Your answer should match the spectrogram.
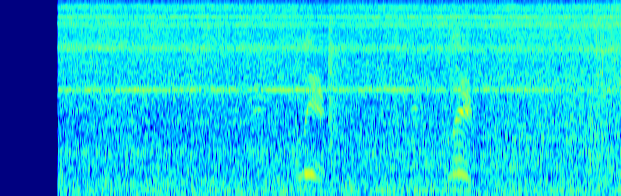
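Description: Steady jet aircraft whine, a high tone over a low hum, cutting in abruptly about half a second in. Two short vocal sounds come around the middle.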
